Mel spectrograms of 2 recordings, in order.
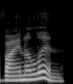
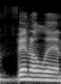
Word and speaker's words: Vynilyn: to say our name we're called vinyl in it's vinyl plus viol I was I was gonna I I was gonna ask you that to make sure because sometimes my pronouncing go way out of the window they go you know they go away wrong as well we hear vinyan all the time it's kind of like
